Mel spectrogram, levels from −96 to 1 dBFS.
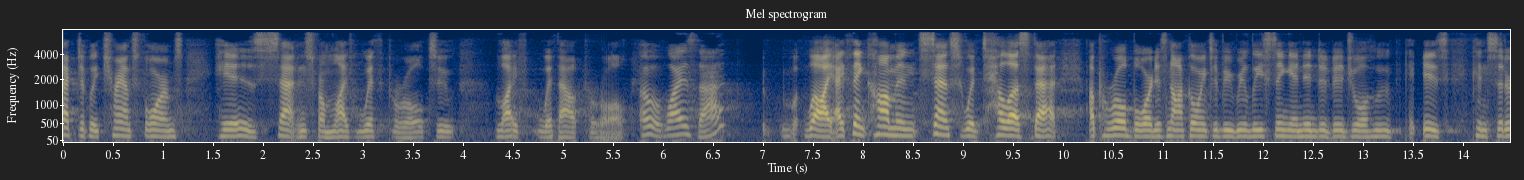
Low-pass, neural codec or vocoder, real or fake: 7.2 kHz; autoencoder, 48 kHz, 32 numbers a frame, DAC-VAE, trained on Japanese speech; fake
